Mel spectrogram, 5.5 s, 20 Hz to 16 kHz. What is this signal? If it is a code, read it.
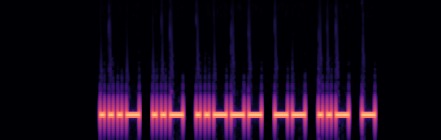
Morse code, heard as a keyed tone, about 22 wpm, 700 Hz. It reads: VU2MUT
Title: DXCC-100 Call Signs - 6 Characters - Repeated 2x - 22wpm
